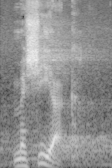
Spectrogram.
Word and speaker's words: Mashiach: All right, it's the word Mashiach. You know, Mashiach is Hebrew and the Greek is Messiah.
